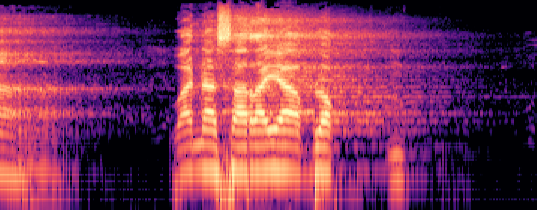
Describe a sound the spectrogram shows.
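An elderly man sings loudly into a microphone, with a strong echo.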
